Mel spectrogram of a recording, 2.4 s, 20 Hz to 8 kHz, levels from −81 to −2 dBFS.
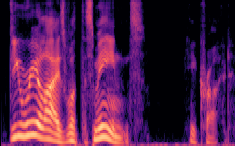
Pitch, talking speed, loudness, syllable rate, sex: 170 Hz, 205 wpm, -16 LUFS, 6.1 syllables/s, male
